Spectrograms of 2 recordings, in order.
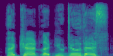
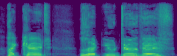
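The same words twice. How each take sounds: First: High, loud desperate yell; frantic protest yelled out. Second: Very high, loud, slow drawn-out scream; anguished protest screamed. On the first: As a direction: yell against the others. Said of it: "Thomas yelled". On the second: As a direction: stretch out a desperate scream. Thomas fighting them, protesting. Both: Acted.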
